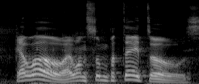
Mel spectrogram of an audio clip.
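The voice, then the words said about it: Put-on Russian accent. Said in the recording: “I think I can do my Russian accent.”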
